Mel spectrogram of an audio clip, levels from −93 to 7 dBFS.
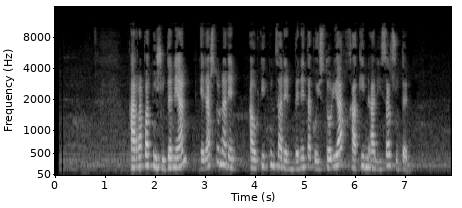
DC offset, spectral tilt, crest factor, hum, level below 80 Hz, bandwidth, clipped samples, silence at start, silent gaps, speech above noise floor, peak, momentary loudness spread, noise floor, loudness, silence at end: under 0.1%; -4 dB/octave; 24 dB; none; -78 dBFS; 10.5 kHz; under 0.1%; 1.5 s; none; 28 dB; 0 dBFS; 9 LU; -51 dBFS; -22 LUFS; 0.8 s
